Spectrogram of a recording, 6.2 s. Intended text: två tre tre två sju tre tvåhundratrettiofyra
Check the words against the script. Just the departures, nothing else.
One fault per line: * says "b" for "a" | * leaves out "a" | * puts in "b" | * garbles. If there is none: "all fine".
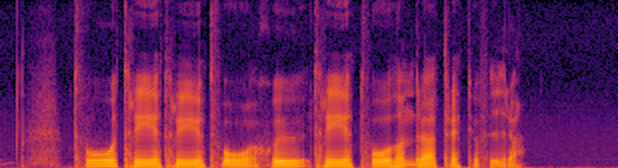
all fine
